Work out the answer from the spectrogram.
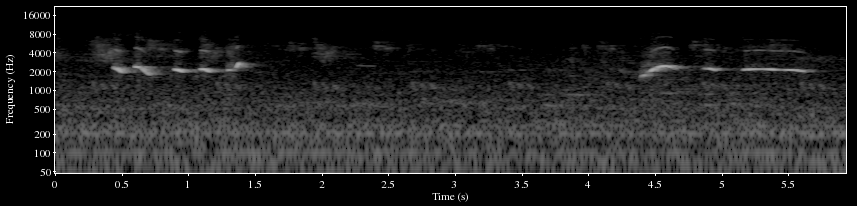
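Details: Pet parrot in molt chirps quietly in two bursts: wavering whistled notes, then a rising chirp running into a level whistle, against a faint background hiss.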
